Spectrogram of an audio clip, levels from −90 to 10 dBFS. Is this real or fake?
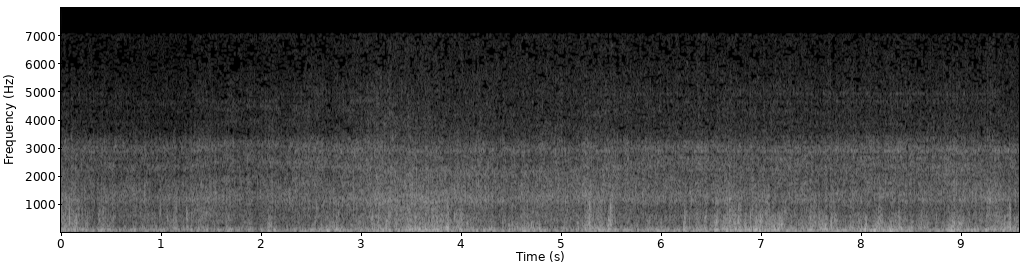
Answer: real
